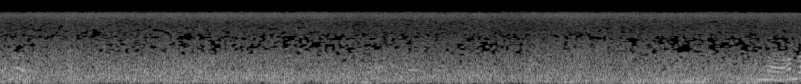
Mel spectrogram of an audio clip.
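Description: Steady broadband rush of rainwater flowing continuously down a street, loud and close, with no clear pauses throughout.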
